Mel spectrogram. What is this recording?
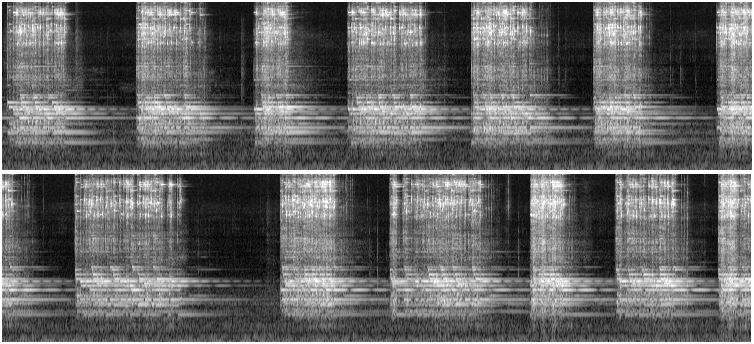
Sound effects > Objects / House appliances
TOONMisc-Blue Snowball Microphone, CU Spinning, Music Box Notes Nicholas Judy TDC
Cartoon spinning sounds with music box notes.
